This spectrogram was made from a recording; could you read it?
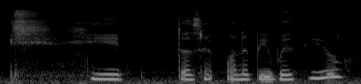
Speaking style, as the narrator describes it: Kiri said sadly

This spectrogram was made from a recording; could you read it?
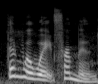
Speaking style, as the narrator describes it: squeaked Mouse

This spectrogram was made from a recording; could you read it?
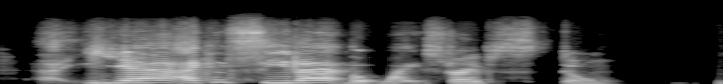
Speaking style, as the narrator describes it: they yell, but not like on their radio hits

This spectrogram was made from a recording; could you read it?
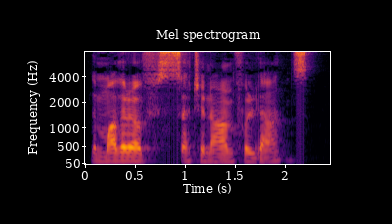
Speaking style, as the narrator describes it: cried Wendy

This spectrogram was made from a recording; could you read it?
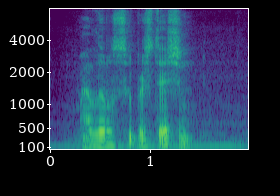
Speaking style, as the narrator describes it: She whispered

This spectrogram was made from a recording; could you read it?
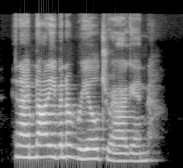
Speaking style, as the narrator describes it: the dragon said sadly

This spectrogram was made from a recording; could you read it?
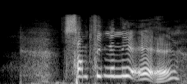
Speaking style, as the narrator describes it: said the saucepan man, and he looked up anxiously

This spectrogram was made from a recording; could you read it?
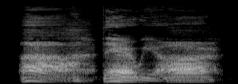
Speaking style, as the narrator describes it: Althod sighed, bored

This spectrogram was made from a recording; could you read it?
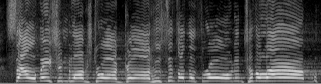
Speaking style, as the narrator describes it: they cried out in a loud voice

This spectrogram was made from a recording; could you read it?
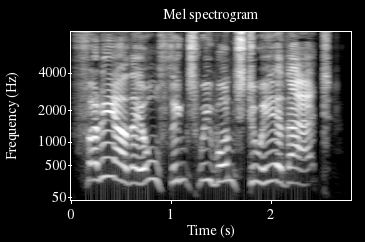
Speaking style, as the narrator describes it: jeered Scabia out of the shadows

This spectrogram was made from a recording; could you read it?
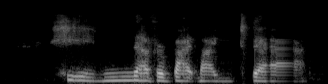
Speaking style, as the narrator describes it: Styles snapped

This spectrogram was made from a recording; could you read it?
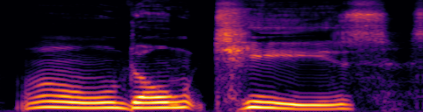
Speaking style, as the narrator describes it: sighed the old dog

